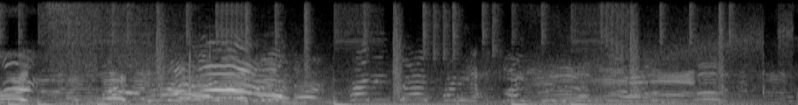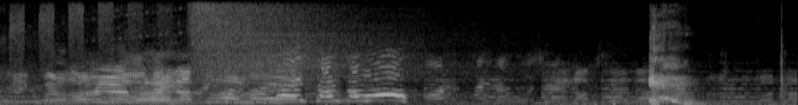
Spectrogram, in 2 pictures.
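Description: Shouts and calls from players and touchline spectators across a football pitch, many voices overlapping. A low steady hum runs underneath and stops about halfway through.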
